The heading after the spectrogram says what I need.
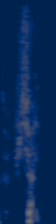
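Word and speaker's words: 支: 첫 번째 성조 로 발음 됩니다 . "Yī zhī", 즉 "liù zhī bǐ"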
